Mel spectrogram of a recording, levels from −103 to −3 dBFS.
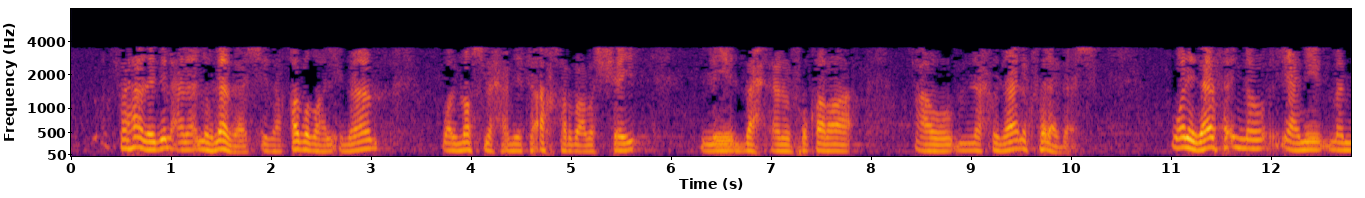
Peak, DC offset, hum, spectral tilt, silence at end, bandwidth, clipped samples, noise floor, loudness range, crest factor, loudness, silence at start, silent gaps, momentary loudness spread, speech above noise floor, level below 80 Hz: -8 dBFS; under 0.1%; none; -12 dB/octave; 0 s; 3.7 kHz; under 0.1%; -55 dBFS; 4 LU; 18 dB; -26 LUFS; 0.2 s; none; 10 LU; 30 dB; -58 dBFS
